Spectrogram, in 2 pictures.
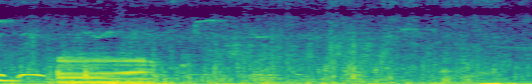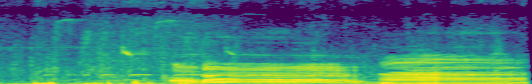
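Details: Dozens of village cattle making their way to the pen; after a quieter stretch of footsteps and rustling, two strong, steady bellowing moos follow in quick succession.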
